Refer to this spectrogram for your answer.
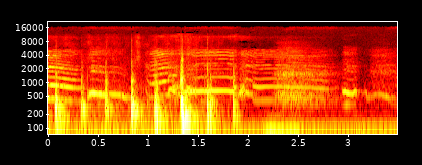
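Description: A girl sobs in short, broken bursts, several catching gasps in a row, then trails off into a higher, wavering whimper that fades quietly at the end.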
